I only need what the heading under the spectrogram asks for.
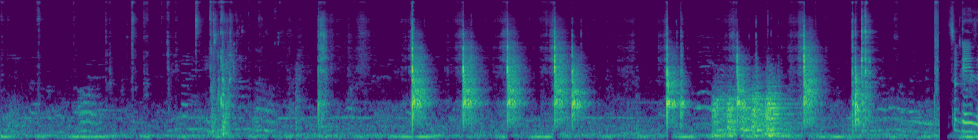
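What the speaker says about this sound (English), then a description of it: "I'm just done chopping my bananas." Bananas being chopped on a board, a series of sharp knife taps at an irregular rhythm, close and fairly loud, with a person talking between and over the cuts.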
